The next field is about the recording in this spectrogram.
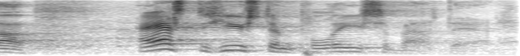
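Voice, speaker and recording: A voice with a Southern US accent swings very widely in pitch. Audible room echo and noticeable background noise surround it. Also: man. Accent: country-sounding Southern. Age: old. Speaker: radio host, hall of fame inductee. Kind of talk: acceptance speech. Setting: stage with audience. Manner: halting, stumbling.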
